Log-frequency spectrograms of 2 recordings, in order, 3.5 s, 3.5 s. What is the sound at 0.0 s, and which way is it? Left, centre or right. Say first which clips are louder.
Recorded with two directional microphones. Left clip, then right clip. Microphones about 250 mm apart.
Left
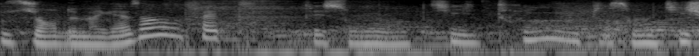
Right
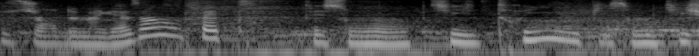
Speech: left 4 dB; left.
